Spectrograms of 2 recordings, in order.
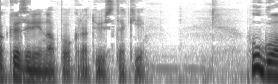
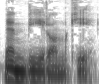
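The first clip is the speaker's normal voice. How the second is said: ordinary delivery, nothing marked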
